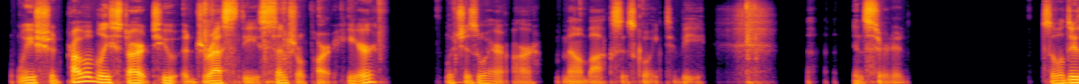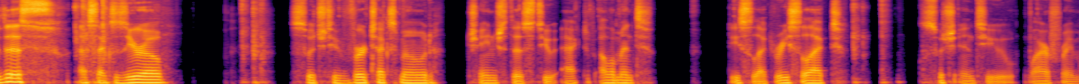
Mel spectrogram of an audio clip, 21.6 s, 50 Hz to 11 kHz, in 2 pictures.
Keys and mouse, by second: 2.0 Tab, 2.7 ctrl+Tab, 3.4 click, 7.4 e, 10.2-12.2 drag, 11.5 s, 13.3 ctrl+Tab, 15.9 click, 16.7-19.3 drag, 19.3 z.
